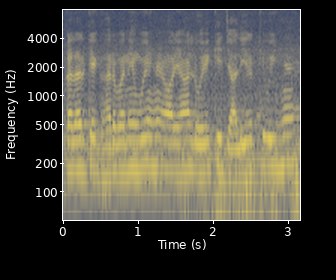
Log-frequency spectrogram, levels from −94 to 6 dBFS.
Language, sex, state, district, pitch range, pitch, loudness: Hindi, male, Madhya Pradesh, Katni, 160-180 Hz, 170 Hz, -14 LUFS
